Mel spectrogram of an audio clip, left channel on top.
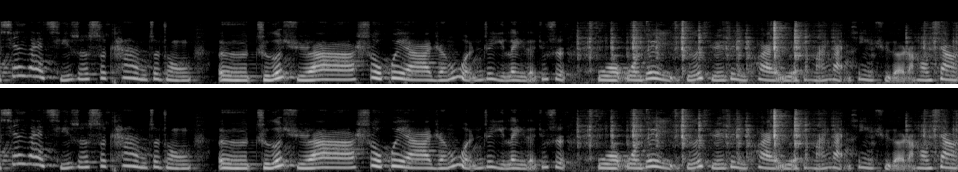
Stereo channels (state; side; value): identical; both; correlation 1.00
